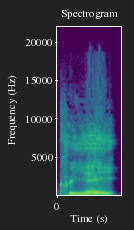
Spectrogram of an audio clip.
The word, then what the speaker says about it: create: But create has second syllable is stressed.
